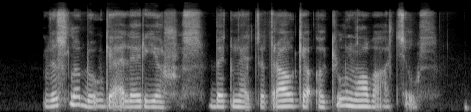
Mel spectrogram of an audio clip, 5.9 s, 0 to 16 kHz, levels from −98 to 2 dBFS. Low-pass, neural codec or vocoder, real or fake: 14.4 kHz; codec, 44.1 kHz, 7.8 kbps, DAC; fake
